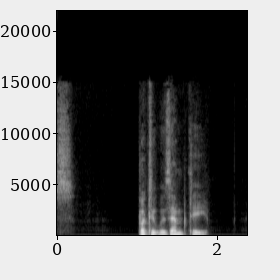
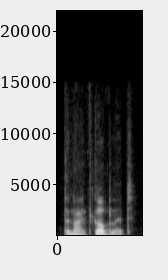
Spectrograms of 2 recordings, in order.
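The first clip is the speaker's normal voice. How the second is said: plain reading voice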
